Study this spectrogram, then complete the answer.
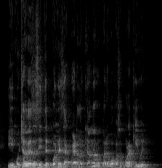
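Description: With a Mexican accent, a man speaks at a fairly high pitch amid audible room echo. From Mexico. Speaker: truck driver. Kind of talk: casual chat.

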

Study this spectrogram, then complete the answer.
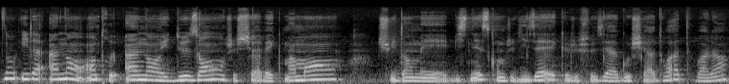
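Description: There is noticeable noise in the background. Over it, a woman speaks at a moderate pace. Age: 20s. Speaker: interviewed mother. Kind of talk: personal testimony.

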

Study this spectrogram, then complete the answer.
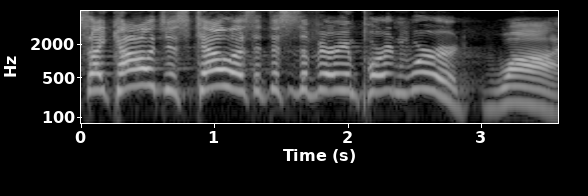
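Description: With an American accent, the speaker uses lively intonation and an animated, bright, sharp tone at a moderate pace on a very clean recording with a silent background. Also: man. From US Midwest, northwest Ohio. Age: 60s. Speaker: retired pastor. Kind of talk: sermon. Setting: church.

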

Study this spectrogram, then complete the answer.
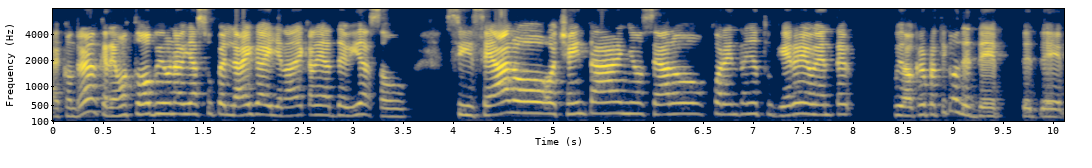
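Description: A raised, projected voice with a bright, sharp tone speaks at a moderate pace with ordinary pitch variation. The background is quiet. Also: woman. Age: 20s. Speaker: chiropractor. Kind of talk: casual chat.

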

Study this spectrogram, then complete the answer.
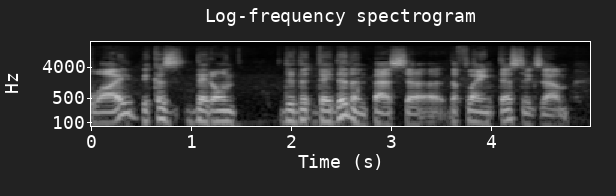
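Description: At a very slow pace, a man speaks at a medium pitch in a dry, close sound with no echo. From Palestine. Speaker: student. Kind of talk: casual interview.

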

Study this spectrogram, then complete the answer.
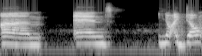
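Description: A woman's fairly high voice with a Canadian accent over noticeable background noise. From Canada. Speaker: conservationist. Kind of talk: casual chat.

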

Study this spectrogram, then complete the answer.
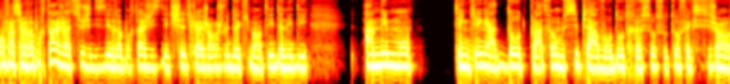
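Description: Speaking at a very fast pace, a man with a fairly high pitch and a dark, mellow, somewhat breathy tone keeps a flat, monotone delivery, recorded very cleanly against a silent background with a dry, close sound and no echo. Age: 20s. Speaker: podcast host. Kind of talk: casual chat.

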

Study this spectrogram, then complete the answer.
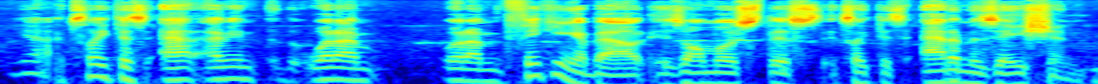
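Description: A man speaks with very wide pitch swings and a somewhat breathy voice. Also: medium pitch for a man, fairly quick pace. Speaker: podcast host. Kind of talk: casual interview.

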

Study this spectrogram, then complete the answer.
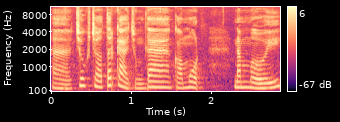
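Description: At a moderate pace, a woman with a medium-pitched, somewhat breathy, dark and mellow voice speaks with lively intonation. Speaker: business leader. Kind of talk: panel talk.

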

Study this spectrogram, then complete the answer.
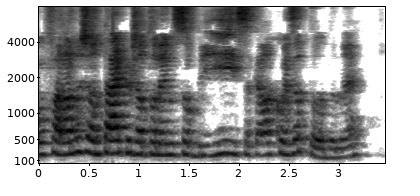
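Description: This woman has an ordinary speaking voice, fairly high in pitch, and talks at a fairly quick pace. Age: 30s. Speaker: activist and social scientist. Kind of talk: casual chat.

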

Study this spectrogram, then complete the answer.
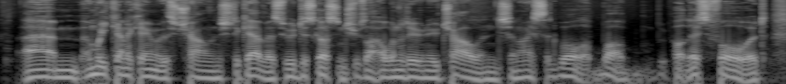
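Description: A man with a North Wales accent speaks at a very fast pace with hardly any pauses, his very deep, low pitch and dark, mellow tone held in a flat monotone. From North Wales, Wrexham area. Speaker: climber and hiker. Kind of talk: casual chat.

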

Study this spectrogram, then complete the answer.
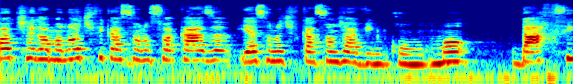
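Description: A woman speaks in a raised, projected voice with a high pitch. Her tone is bright, sharp and animated. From Belo Horizonte, Minas Gerais, Brazil. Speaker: accountant and finance YouTuber. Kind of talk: casual explainer video.

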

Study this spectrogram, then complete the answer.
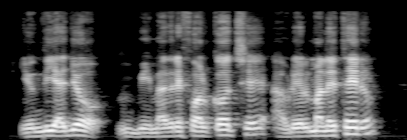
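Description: With music playing in the background, a man speaks at a fairly high pitch. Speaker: content creator, streamer. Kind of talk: casual chat on a livestream.

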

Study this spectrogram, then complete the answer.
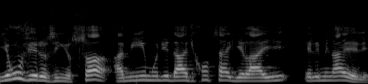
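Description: A man speaks at a fairly quick pace in a high pitch with a dark, mellow tone. His pitch variation is ordinary, and the recording is very clean with a silent background. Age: 40s. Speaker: infectious disease doctor. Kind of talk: interview.

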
